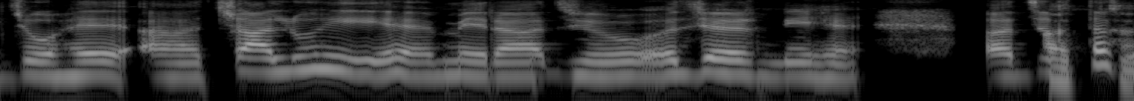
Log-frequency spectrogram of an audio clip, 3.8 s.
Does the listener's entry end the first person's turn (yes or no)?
yes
